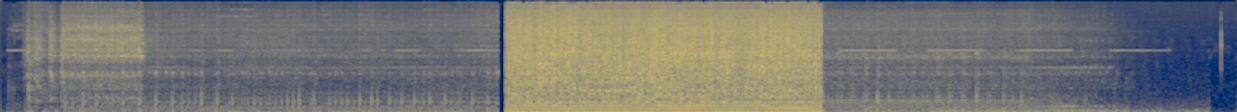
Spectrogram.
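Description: Paramotor engine idling a little high on the ground, a steady drone that swells into a louder, harsher run for a few seconds before settling back to idle.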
